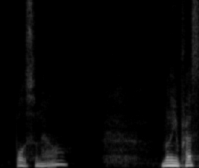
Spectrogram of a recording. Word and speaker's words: Bolsonaro: Yeah, so you don't pronounce the R, right? So it's Bolsonaro. Bolsonaro.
